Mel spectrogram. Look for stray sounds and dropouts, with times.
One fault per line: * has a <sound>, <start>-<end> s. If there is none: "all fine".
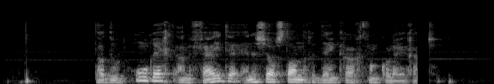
* has a dropout, 4.2-4.3 s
